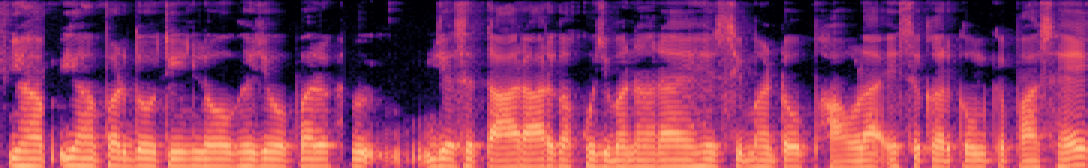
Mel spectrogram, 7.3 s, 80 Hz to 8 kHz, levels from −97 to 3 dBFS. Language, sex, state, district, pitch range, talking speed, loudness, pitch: Magahi, male, Bihar, Gaya, 115-125 Hz, 200 wpm, -15 LUFS, 120 Hz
